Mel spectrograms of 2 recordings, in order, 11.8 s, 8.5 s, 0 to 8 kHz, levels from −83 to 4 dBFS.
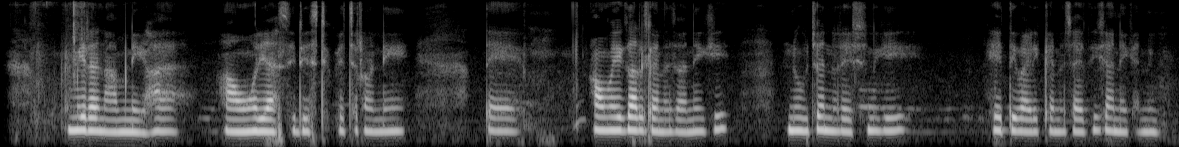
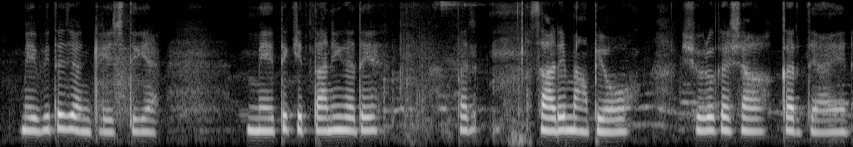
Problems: none marked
